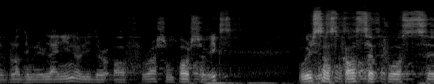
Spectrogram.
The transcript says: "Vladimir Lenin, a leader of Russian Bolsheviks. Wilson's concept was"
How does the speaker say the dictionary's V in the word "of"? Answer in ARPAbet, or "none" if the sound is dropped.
F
